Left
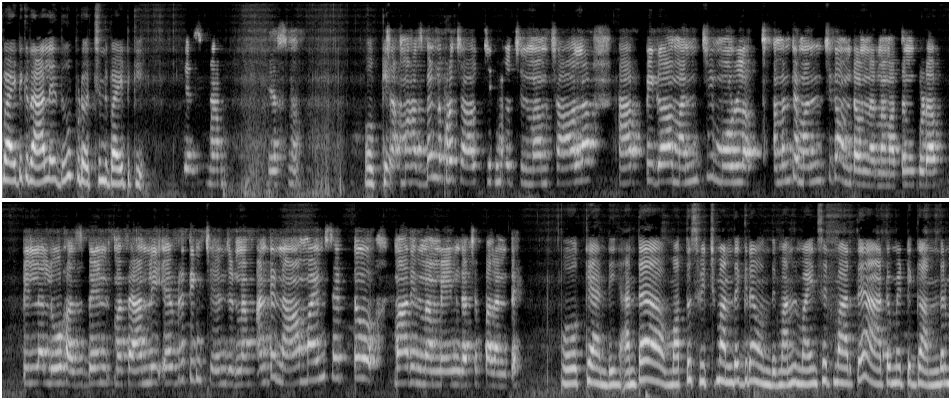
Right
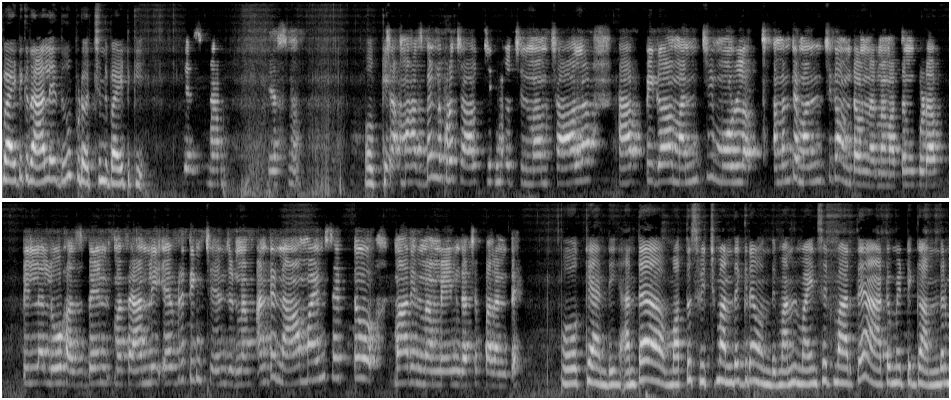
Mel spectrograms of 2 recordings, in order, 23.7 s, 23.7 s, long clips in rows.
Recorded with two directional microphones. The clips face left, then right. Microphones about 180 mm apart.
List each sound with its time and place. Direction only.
0.2 s a woman's voice: 15° left (ahead or behind)
2.2 s a woman's voice: 35° left (ahead or behind)
4.8 s a woman's voice: 35° left (ahead or behind)
18.9 s a woman's voice: 20° left (ahead or behind)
